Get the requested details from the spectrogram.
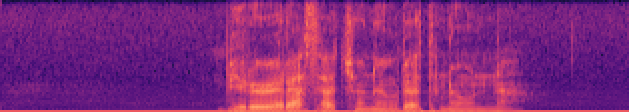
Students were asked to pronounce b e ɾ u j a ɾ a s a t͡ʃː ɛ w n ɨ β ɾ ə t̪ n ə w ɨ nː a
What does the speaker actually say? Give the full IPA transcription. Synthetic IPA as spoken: b i ɾ o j ɛ ɾ a s a t͡ʃː ɛ w n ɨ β ɾ ə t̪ n ə w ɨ nː a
